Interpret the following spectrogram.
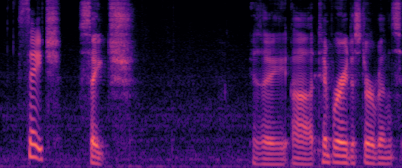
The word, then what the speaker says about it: seiche: Um, Sish, how do you pronounce that? Sage.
